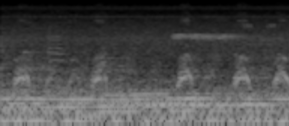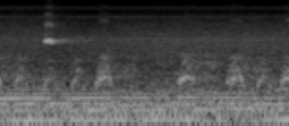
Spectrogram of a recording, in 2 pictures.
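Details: Apache and Kiowa, two chocolate Labrador Retrievers out on a sunny day, give short arched yips about twice a second over a steady low engine-like rumble, with a brief high whistle-like tone.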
